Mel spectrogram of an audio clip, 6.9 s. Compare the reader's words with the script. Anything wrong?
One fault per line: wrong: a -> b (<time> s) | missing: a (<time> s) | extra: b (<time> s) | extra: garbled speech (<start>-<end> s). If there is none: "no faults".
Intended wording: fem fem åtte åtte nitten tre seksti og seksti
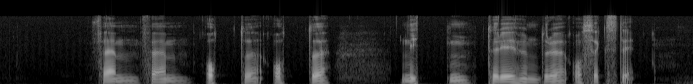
wrong: seksti -> hundre (5.2 s)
